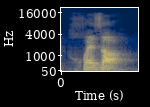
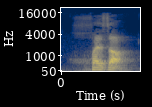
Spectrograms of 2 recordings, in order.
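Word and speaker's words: xweza: H ve beraber okunduğu zaman diye bir ses çıkıyor.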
